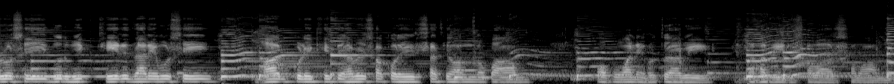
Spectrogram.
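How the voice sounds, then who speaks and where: A man speaks at a medium pitch in a monotone, flat intonation, with music playing in the background. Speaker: poetry reciter. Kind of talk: poetry reading. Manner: heartfelt, emotional.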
